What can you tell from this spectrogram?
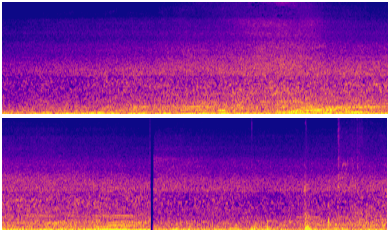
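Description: Road traffic, with a vehicle passing midway, under steady wind rumble on the microphone. The sound drops out for an instant about two-thirds through, and there is a single sharp knock near the end.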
